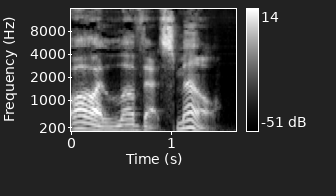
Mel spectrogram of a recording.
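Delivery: loud exclamatory tone, very loud. Retelling what she kept saying on a New York street, really loudly. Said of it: "she says really loudly like".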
